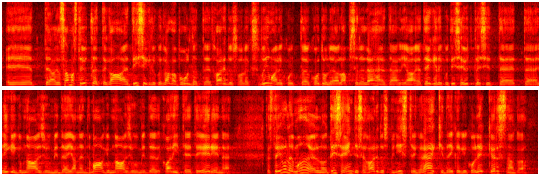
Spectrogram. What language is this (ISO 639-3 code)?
est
